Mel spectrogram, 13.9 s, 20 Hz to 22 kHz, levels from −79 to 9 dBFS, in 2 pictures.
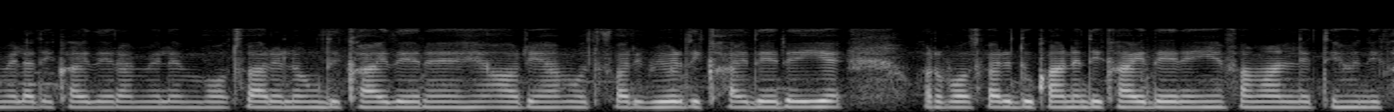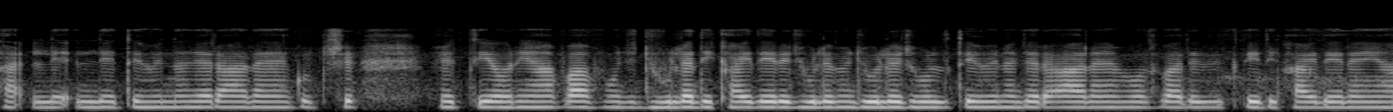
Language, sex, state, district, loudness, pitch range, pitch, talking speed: Hindi, female, West Bengal, Paschim Medinipur, -18 LUFS, 195-200 Hz, 195 Hz, 290 wpm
